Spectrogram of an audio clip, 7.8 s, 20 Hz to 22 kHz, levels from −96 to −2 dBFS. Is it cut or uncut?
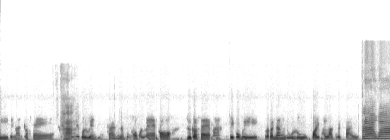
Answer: cut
